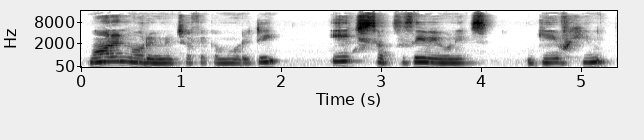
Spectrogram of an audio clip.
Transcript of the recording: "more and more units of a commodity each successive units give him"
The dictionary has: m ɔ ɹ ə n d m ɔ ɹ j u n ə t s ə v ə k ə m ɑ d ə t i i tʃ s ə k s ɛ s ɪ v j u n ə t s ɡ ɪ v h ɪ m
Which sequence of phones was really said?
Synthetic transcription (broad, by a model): m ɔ ɹ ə n m ɔ ɹ j u n ə t s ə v ə k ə m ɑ d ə t i i tʃ s ə k s ɛ s ɪ v j u n ə t s ɡ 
